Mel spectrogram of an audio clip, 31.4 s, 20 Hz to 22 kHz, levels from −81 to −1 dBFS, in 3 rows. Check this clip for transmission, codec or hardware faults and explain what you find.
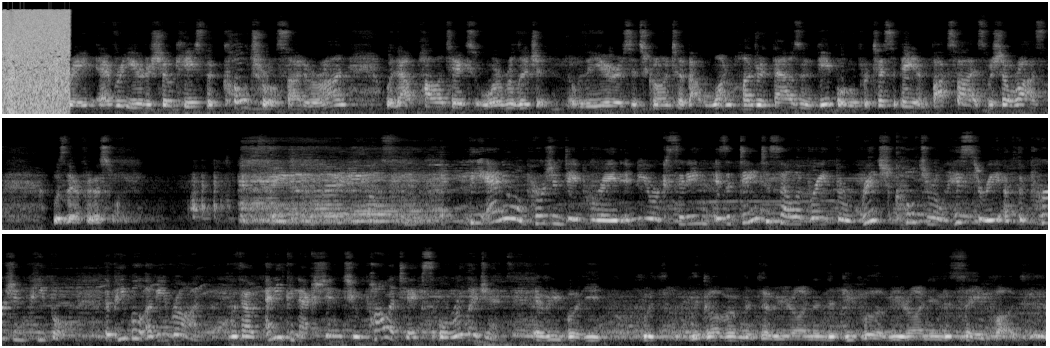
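There is one fault, at the very start. From 0.00 to 0.68 s the audio is replaced by loud, harsh broadband noise. These are samples built from the wrong bytes: the reader assembles each sample from misaligned or swapped bytes, so the rapidly fluctuating low-order bits land in the most significant position and dominate every value, turning the signal into broadband hiss.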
